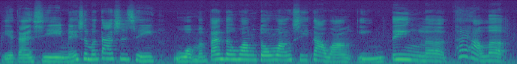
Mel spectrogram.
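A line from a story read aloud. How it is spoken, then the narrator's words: Cheerful grinning. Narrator (Chinese): 他笑嘻嘻回来说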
